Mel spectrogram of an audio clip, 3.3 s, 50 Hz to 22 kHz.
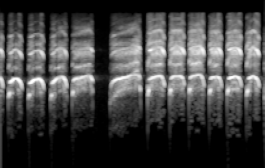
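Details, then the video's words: Osprey pleading for fish at nest 3 on 10 August 2021: rapid shrill whistled yelps about four per second, broken by a brief pause and one longer drawn-out note, then the series resumes. "Myy huutaa pitkään kalaa"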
